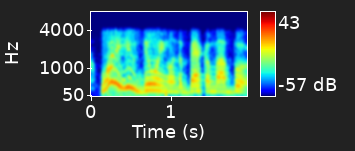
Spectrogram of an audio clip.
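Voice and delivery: normal talking voice

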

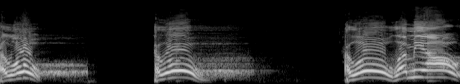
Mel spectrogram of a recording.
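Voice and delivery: very slow, high, stretched-out drawn-out yell. Trapped inside a coffin, a man yells to friends and family at the grave. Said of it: "yelled Shay from inside the box".

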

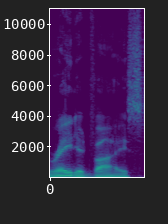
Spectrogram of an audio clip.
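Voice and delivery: slow, sarcastic air-quote emphasis. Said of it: "I might even use air quotes".

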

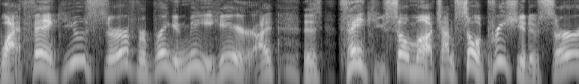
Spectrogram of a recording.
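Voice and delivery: put-on humble, deferential voice, toned down. Discussing a number one pick, the speaker voices him in a Jim Crow voice. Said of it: "Was that like your Jim Crow voice thing".

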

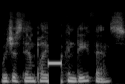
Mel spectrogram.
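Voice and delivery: put-on hushed whisper. Recalling the angriest someone got after games: retelling a quiet whisper. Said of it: "he just quietly whispered after games".

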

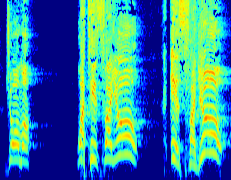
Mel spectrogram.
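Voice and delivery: put-on Jamaican accent, slow. Quoting a saying of the speaker's mother, in her Jamaican accent. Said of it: "as my mother would say in her Jamaican accent".

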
